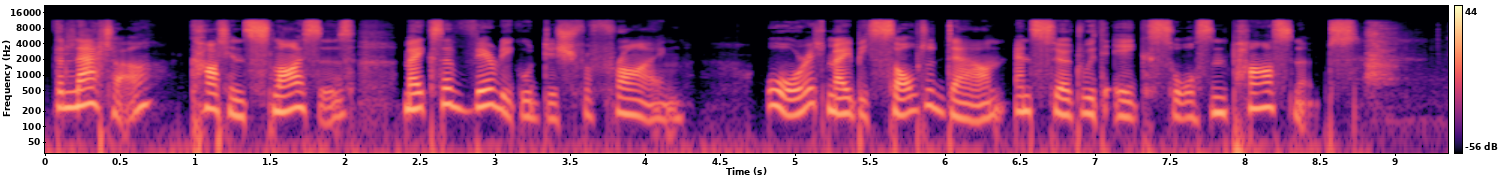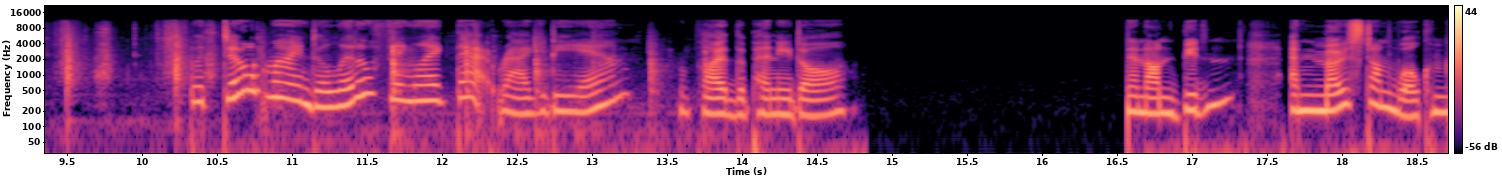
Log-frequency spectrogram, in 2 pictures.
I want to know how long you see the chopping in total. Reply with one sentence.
The chopping can be heard for 5 seconds in total.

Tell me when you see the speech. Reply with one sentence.
The speech can be heard from 0.0 to 8.8 s, from 10.3 to 14.7 s and from 16.6 to 18.6 s.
